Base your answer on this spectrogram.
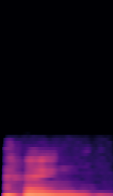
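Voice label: "pang", English; noun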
